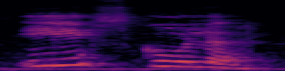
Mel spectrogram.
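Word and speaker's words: school: अभी ये स्कूल और स्माइल, यहाँ पे देखो, आप अभी स्कूल बोलते हैं तो कोई कोई बच्चे क्या बोलते हैं? स्कूल के जगह स्कूल बोलते हैं। स्कूल, स्कूल। एक्चुअली इस तरह प्रोनाउंस नहीं करते, ये ई गलत है। हम बोलते हैं स्कूल, स्कूल, स आधा होता है, स्कूल।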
